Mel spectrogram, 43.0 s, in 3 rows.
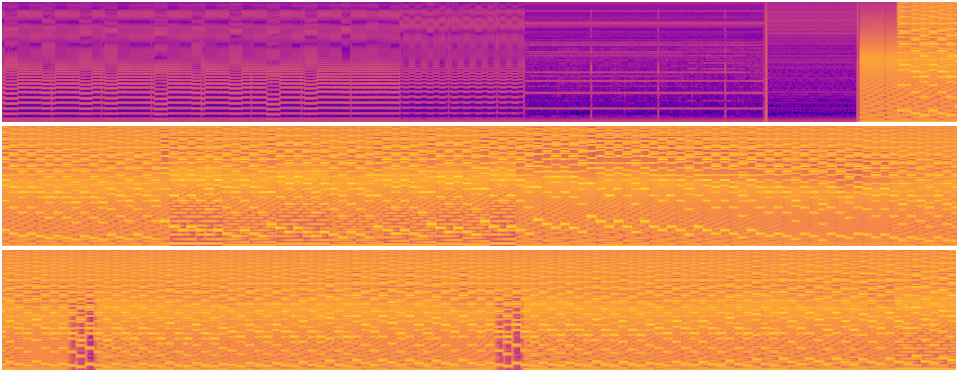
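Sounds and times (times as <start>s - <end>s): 
prelude in D major on CSG8580 sound chip: 12.9s - 42.9s.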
